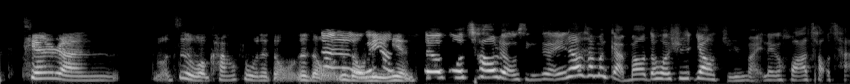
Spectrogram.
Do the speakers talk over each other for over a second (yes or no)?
no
